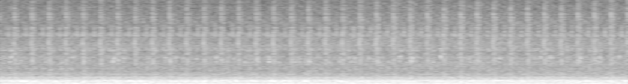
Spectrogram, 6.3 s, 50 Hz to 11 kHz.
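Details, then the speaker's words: 1975 Triumph TR6 PI straight six, Lucas mechanical injection, warm idle while mixture adjuster unwound: steady idle with fast tappet ticking and slightly uneven, hunting beat; running a little weak (lean mixture), then reset. "yeah it's just running a little weak um yeah it doesn't like that"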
